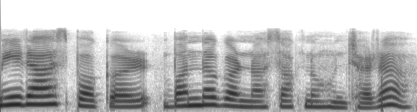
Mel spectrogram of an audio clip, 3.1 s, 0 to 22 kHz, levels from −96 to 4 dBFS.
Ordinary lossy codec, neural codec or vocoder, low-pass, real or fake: none; none; none; real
